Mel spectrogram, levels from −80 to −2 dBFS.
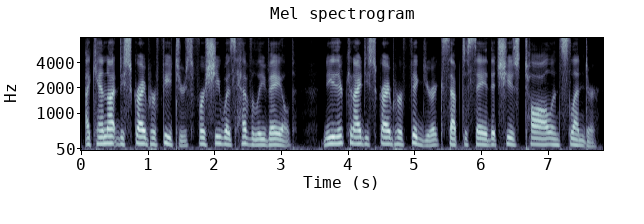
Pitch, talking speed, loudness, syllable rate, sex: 160 Hz, 190 wpm, -19 LUFS, 5.4 syllables/s, female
